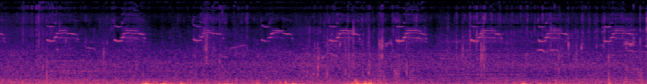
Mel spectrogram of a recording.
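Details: Gull at a lake where swans are hand-fed, a small seagull screaming against a bigger one: sharp, high screaming calls about once a second, each bending downward, over low thumps, splashing and a person speaking.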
